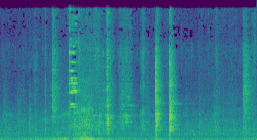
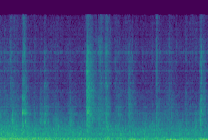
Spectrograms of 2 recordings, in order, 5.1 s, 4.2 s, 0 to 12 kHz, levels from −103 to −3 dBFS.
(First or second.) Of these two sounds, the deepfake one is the second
